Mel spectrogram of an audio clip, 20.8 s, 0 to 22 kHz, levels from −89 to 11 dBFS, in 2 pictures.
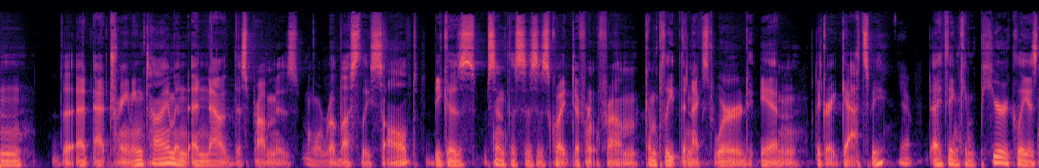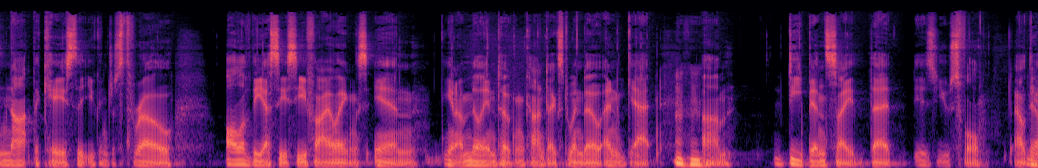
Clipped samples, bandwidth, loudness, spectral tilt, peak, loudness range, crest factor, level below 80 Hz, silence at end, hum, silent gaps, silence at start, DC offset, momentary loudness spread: under 0.1%; 17 kHz; -19 LUFS; -4 dB/octave; -2 dBFS; 3 LU; 16 dB; -34 dBFS; 0 s; none; none; 0 s; under 0.1%; 10 LU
